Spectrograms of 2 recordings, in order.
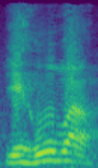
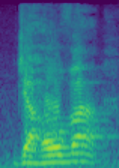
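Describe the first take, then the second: First: The name is said the Javanese way. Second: The name is said the Batak way. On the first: "Logatnya saja dalam bahasa Jawa" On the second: "Logatnya saja dalam bahasa Batak"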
